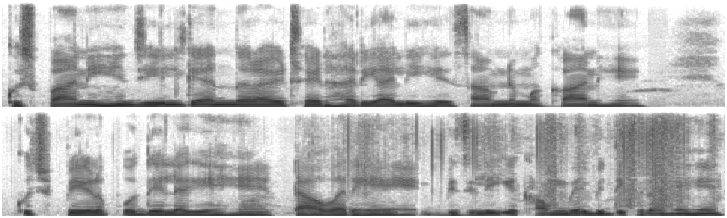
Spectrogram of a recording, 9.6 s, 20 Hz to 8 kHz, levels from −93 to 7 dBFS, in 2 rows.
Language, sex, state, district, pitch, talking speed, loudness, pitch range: Hindi, male, Madhya Pradesh, Dhar, 105 Hz, 170 wpm, -16 LUFS, 95-120 Hz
